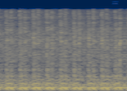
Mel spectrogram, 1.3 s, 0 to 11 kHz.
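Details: Moto Guzzi V50 twin, winter project, starting from cold: even, steady low thump at idle with no misses, knocks or hunting; it settles readily and sounds healthy.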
